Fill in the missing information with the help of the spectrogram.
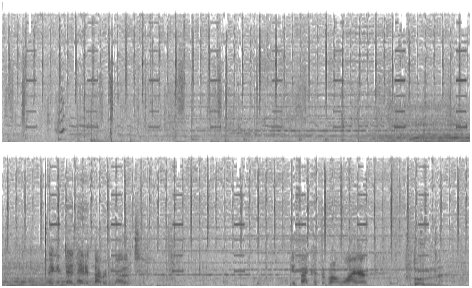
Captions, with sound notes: - It is? (beeping continues) They can detonate it by remote.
